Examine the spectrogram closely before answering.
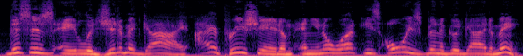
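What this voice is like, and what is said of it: Georgia Southern accent. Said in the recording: “I'm here in Georgia. You can tell from my accent”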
